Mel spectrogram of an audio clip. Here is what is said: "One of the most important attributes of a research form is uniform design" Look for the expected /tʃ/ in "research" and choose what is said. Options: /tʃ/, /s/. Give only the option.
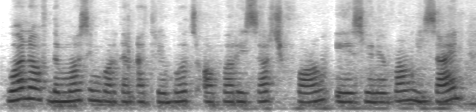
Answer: /tʃ/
